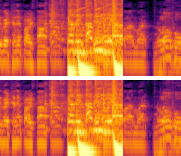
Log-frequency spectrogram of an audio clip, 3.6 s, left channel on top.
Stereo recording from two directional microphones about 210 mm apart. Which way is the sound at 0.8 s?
Centre (ahead or behind).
